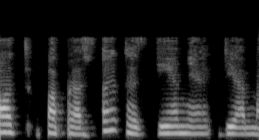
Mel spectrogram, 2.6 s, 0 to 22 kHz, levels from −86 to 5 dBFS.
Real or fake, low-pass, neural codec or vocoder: fake; 7.2 kHz; codec, 16 kHz, 1.1 kbps, Voila-Tokenizer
